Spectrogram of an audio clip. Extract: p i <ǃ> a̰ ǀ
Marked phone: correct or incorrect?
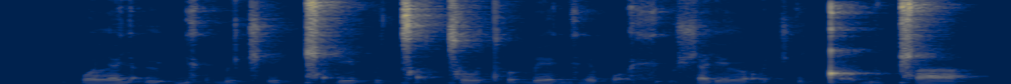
incorrect: ǀ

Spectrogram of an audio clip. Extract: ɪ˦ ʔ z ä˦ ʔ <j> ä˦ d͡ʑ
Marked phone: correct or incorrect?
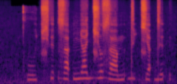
incorrect: ɲ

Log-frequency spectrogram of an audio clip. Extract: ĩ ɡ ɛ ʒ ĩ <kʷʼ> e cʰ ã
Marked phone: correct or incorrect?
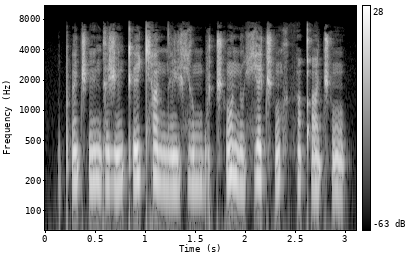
incorrect: kʼ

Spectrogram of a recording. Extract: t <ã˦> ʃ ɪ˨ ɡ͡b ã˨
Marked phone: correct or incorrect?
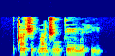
correct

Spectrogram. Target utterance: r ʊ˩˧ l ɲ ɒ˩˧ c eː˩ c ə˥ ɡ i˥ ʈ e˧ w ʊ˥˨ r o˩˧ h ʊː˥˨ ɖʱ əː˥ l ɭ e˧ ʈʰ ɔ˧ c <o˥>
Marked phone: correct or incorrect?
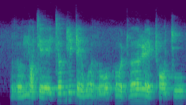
incorrect: u˥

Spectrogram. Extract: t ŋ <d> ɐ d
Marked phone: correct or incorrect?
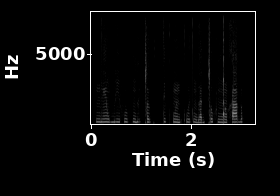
incorrect: ɡ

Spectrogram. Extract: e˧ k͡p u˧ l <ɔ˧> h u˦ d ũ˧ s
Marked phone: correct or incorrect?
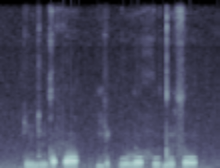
incorrect: o˧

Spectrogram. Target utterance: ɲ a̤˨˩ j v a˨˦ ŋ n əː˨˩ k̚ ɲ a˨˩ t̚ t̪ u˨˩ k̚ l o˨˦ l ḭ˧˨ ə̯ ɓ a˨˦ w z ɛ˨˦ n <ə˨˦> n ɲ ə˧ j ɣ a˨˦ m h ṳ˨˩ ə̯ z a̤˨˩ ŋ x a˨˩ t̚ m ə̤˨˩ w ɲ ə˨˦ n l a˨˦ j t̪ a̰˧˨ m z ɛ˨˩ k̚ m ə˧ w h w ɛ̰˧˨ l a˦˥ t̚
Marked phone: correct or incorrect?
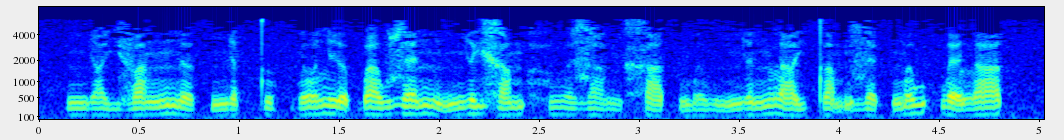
incorrect: ə̰˧˨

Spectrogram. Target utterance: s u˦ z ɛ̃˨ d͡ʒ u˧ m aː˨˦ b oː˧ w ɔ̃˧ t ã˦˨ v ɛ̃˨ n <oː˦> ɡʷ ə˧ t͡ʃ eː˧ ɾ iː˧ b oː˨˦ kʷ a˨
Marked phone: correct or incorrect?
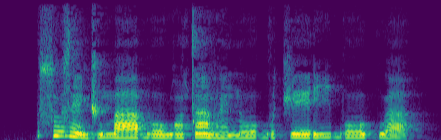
incorrect: oː˧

